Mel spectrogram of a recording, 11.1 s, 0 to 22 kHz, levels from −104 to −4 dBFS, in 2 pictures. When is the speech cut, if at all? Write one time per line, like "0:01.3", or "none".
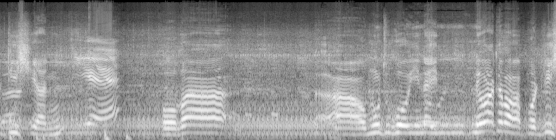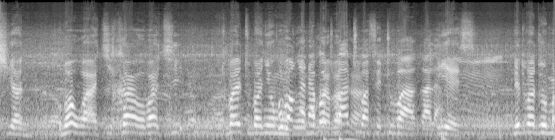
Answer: none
